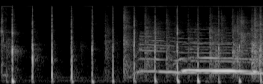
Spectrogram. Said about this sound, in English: That was a muted clap. Yeah. I've never heard one.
